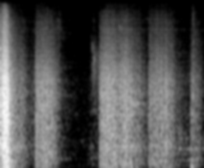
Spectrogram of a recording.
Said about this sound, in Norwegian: Der var vinden, ja.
